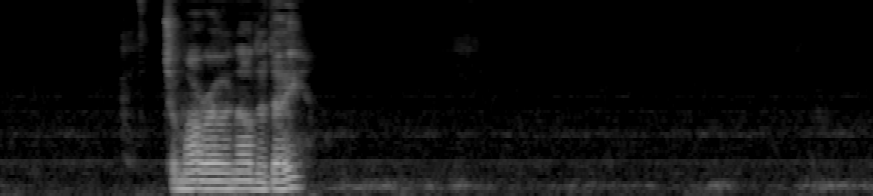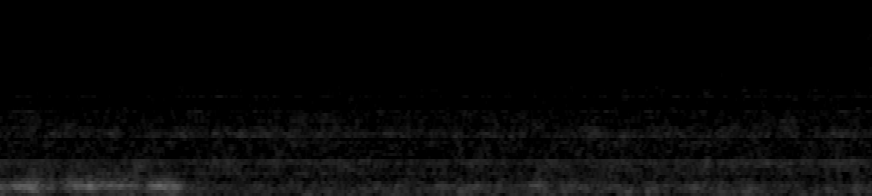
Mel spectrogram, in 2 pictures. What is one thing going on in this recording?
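A paintbrush dabs softly against canvas.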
